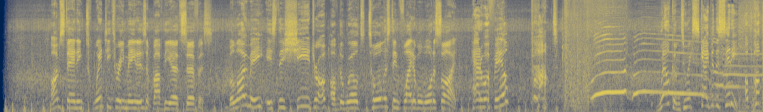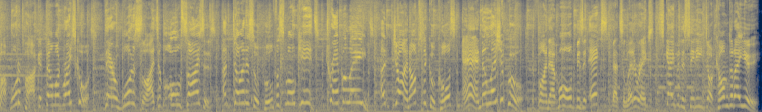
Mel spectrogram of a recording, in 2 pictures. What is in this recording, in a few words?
Radio Ad; Xscape at the City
